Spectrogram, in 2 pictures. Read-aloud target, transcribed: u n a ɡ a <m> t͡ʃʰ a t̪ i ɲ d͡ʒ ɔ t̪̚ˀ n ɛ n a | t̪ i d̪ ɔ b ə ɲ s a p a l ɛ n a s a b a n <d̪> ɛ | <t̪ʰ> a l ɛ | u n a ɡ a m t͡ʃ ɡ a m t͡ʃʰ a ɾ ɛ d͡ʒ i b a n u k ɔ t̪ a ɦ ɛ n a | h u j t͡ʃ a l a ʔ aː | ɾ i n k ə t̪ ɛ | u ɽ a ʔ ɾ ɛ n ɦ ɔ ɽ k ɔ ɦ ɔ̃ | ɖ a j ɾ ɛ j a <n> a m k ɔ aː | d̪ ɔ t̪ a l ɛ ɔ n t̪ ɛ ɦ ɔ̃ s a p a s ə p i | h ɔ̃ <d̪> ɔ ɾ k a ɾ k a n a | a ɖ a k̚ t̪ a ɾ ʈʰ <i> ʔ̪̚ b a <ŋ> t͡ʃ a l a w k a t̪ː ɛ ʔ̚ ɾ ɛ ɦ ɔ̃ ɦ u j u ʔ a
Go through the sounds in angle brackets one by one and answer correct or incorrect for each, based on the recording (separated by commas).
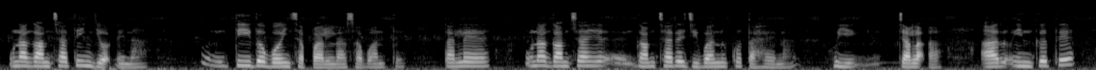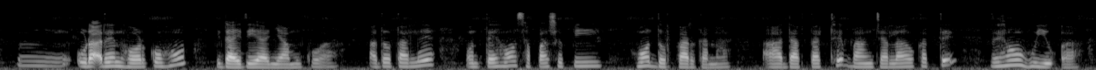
correct, incorrect, incorrect, incorrect, correct, incorrect, correct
